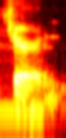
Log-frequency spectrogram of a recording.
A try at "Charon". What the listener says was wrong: Charon. it's spelled CH. Like it's a Greek hard K sound.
